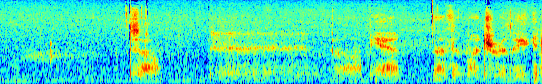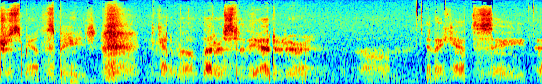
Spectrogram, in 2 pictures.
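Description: Soft whispered speech, starting about a second in, with breathy hissing consonants, over a faint steady low hum.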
